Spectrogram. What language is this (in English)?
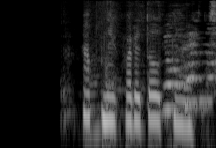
Icelandic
